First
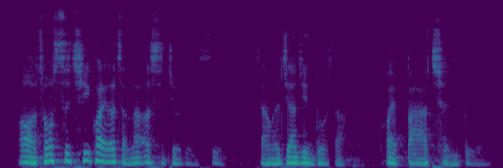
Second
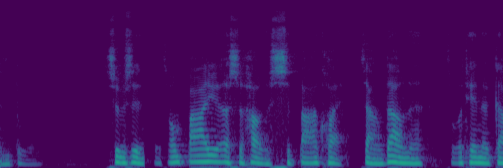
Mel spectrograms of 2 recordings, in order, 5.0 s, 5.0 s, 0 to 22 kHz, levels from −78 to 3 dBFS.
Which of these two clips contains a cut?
second; 2 cuts; at 1.4 s, 3.5 s

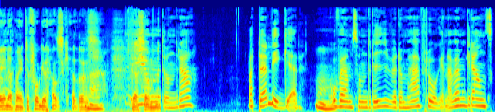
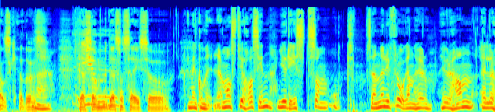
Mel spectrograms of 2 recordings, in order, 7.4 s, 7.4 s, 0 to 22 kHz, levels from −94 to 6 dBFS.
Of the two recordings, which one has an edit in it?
first; 1 cut; at 2.4 s

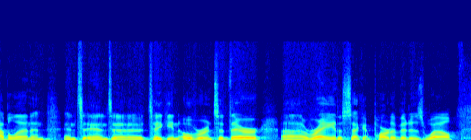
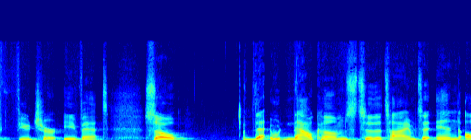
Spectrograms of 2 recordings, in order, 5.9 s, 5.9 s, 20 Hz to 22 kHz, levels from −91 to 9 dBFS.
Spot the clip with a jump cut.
first; 1 cut; at 4.2 s

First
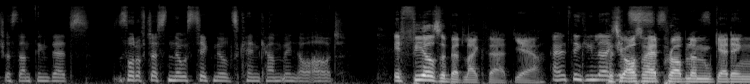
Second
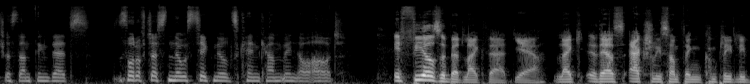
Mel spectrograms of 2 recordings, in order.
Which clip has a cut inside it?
first; 1 cut; at 5.5 s

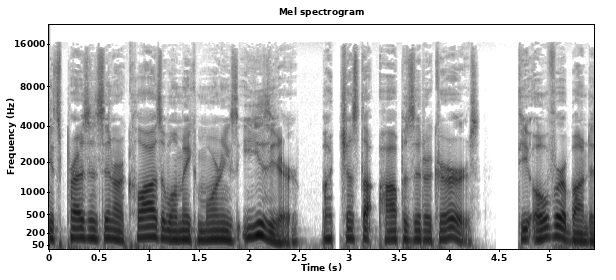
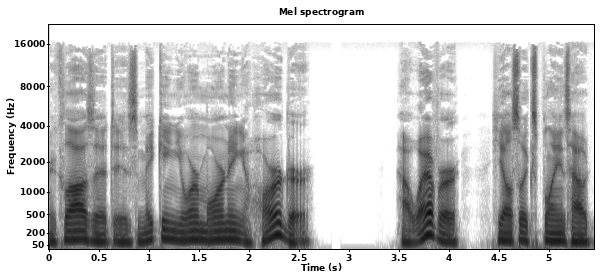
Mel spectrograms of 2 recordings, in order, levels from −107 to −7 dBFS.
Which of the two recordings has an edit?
second; 1 cut; at 3.3 s

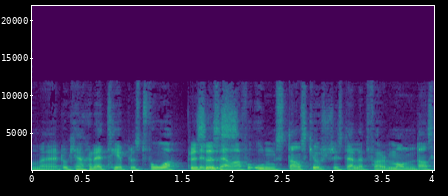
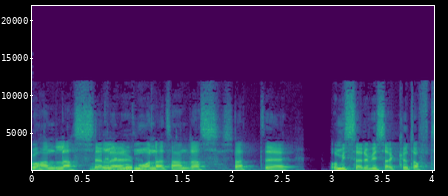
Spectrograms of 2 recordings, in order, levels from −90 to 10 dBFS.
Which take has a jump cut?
second; 1 cut; at 1.0 s

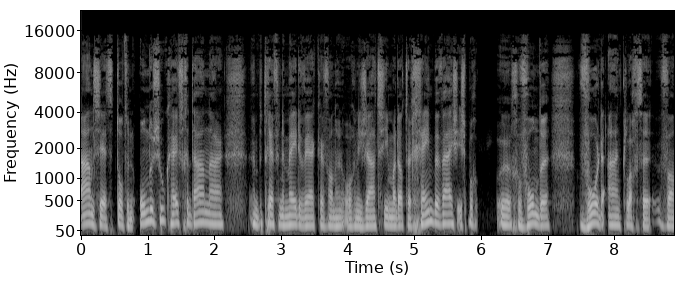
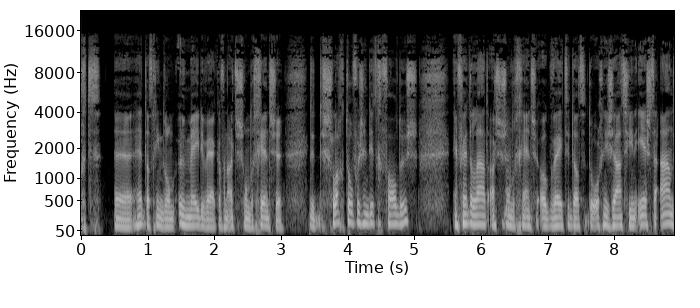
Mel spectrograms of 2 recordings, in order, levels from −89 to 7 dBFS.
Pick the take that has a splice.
second; 1 cut; at 3.4 s

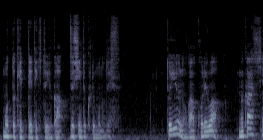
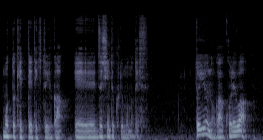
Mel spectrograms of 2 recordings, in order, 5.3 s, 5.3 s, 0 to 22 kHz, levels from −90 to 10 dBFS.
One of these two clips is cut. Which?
first; 1 cut; at 1.4 s

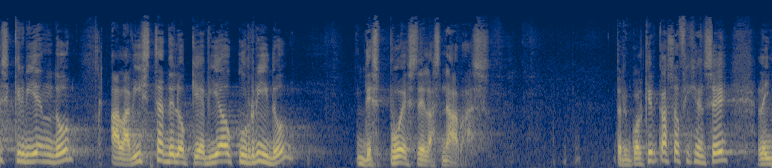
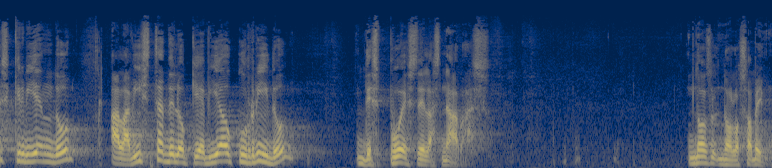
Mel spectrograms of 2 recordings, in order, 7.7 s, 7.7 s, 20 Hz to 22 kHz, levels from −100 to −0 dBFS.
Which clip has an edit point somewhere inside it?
first; 1 cut; at 6.2 s

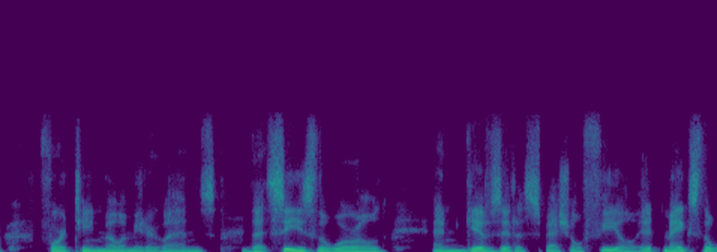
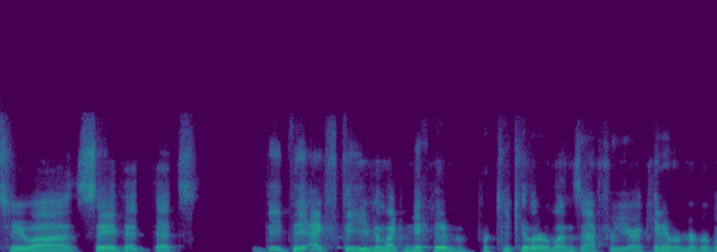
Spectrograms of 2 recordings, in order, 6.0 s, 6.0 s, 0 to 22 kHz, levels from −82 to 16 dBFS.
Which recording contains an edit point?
first; 1 cut; at 2.0 s

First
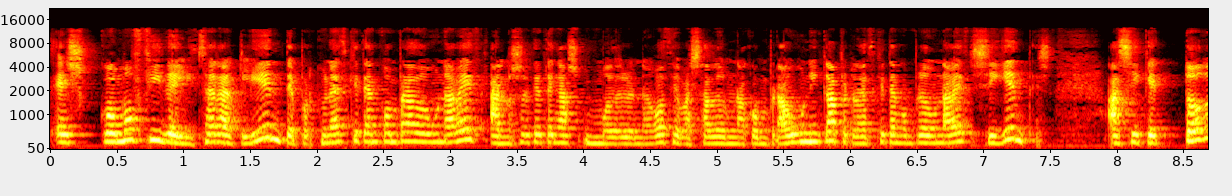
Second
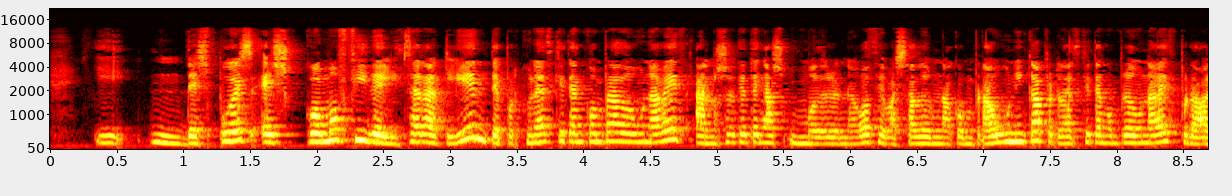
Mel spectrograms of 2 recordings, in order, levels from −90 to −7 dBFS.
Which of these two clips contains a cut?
first; 1 cut; at 6.9 s

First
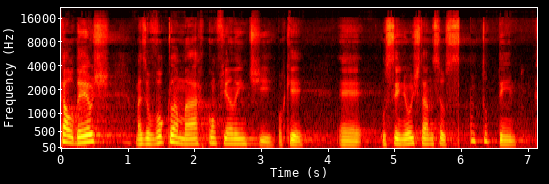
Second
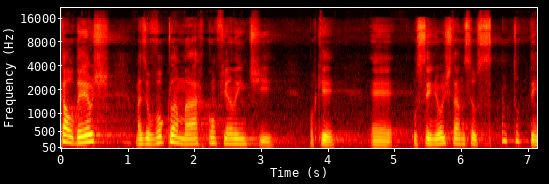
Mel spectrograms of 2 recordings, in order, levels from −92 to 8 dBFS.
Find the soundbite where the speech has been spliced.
first; 1 cut; at 3.2 s

